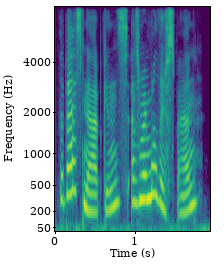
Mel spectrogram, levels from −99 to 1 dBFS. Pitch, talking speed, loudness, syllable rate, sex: 275 Hz, 215 wpm, -15 LUFS, 5.2 syllables/s, female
